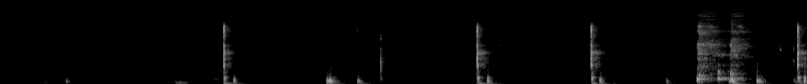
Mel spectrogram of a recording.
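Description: A handful of sharp, separate clicks a second or so apart, picked up by a computer microphone, then a short, dense, noisy burst near the end.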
